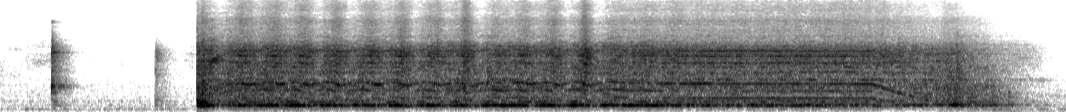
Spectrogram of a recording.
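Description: After two brief knocks, a kitchen mixer grinds amla, carrot, beetroot and apple with water into juice, a loud close whirring motor that shifts pitch partway through and winds down near the end.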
